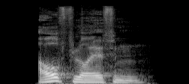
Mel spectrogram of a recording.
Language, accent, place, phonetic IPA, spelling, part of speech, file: German, Germany, Berlin, [ˈaʊ̯fˌlɔɪ̯fən], Aufläufen, noun, De-Aufläufen.ogg
- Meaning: dative plural of Auflauf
